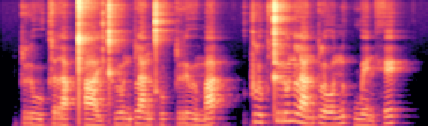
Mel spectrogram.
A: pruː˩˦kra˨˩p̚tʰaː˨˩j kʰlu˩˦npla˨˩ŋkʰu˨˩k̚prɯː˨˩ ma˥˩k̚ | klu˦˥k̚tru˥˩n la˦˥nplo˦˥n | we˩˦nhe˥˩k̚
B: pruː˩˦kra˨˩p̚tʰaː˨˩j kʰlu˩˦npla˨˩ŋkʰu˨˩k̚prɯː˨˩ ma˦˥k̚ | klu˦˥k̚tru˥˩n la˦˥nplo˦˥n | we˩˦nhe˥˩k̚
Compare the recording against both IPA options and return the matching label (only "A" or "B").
B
